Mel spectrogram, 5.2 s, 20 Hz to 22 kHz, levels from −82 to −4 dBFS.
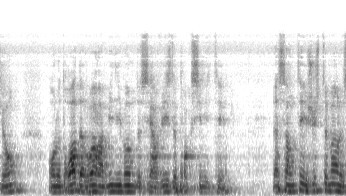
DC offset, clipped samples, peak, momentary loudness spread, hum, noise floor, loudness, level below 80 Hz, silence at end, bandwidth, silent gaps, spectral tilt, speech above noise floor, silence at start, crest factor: under 0.1%; under 0.1%; -4 dBFS; 13 LU; none; -55 dBFS; -24 LUFS; -60 dBFS; 0 s; 11.5 kHz; none; -7 dB/octave; 32 dB; 0 s; 18 dB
